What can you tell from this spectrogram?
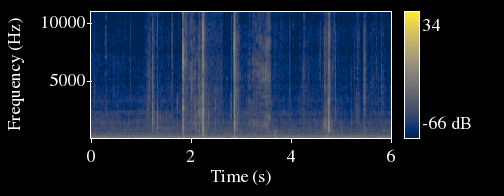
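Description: A few short, sharp taps and clicks of a spoon against a stainless steel pot of chopped vegetables in water, over a low steady hum.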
